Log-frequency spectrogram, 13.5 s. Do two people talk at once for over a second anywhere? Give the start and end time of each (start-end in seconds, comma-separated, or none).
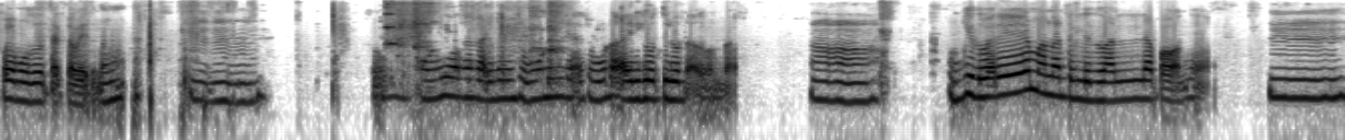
none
